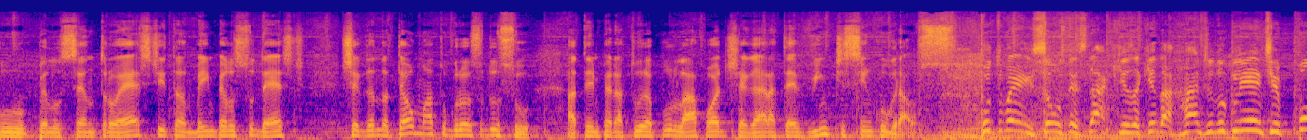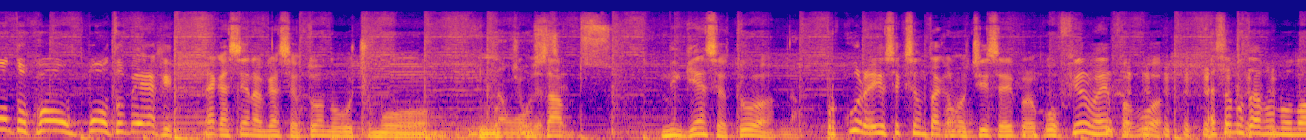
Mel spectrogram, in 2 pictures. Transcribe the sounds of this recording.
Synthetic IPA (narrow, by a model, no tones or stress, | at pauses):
ʊpelʊsẽnt̪ɾoɛst͡ʃɪːt̪ɐ̃mbẽj̃pelʊsud̪ɛst͡ʃɪ̥ | ʃeɡɐ̃nd̪ʊat̪ɛʊwmat̪ʊɡɾosʊd̪ʊsu | ɐ̰t̪ẽmpeɾat̪uɾɐpʊɾlapɔd͡ʒɪʃeɡaɾat̪ɛvĩnt͡ʃɪsĩŋkʊɡɾa̰wsmũjt̪ʊbẽj̃sɐ̃w̃ʊzd̪est̪akɪzakid̪ɐɦad͡ʒjʊd̪ʊkliẽnt͡ʃɪpõnt̪ʊkõpõnt̪ʊbeɛɦɪnɛɡasẽnɐwɡẽj̃aseɾt̪onʊut͡ʃimʊnɐ̃w̃ovasaɐʊ | nĩɡẽj̃ɐaseɾt̪onɐ̰̃w̃pɾokuɾɐiewsejkɪsenɐ̃t̪akõɐ̃not͡ʃisiɐipɾkõfiɾmɐipʊɾfavoɾɛsɐnɐ̃w̃t̪avɐ̃nʊnɔ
